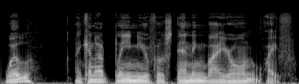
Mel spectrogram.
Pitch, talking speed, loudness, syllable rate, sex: 90 Hz, 220 wpm, -16 LUFS, 5.8 syllables/s, male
